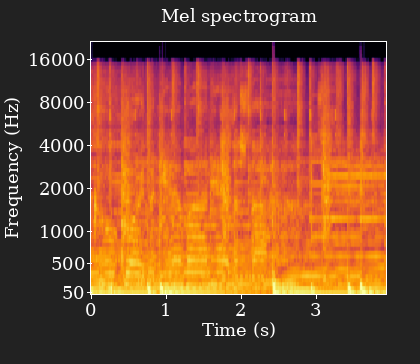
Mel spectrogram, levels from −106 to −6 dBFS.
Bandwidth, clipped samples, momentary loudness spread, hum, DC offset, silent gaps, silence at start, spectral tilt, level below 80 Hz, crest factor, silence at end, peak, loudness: 16 kHz; under 0.1%; 3 LU; none; under 0.1%; none; 0 s; -4.5 dB/octave; -16 dBFS; 12 dB; 0 s; 0 dBFS; -14 LUFS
